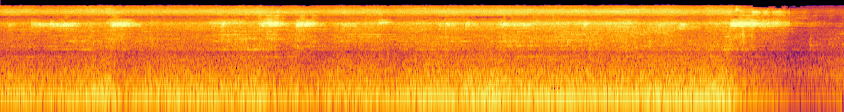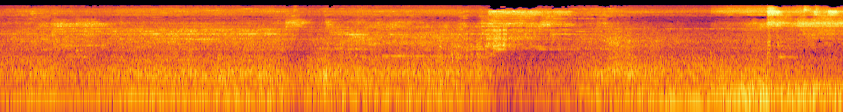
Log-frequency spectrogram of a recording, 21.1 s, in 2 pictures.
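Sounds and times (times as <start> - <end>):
freight train cars rumbling: 0.0 - 21.0
wheel squeal: 2.6 - 10.2, 10.8 - 18.4.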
